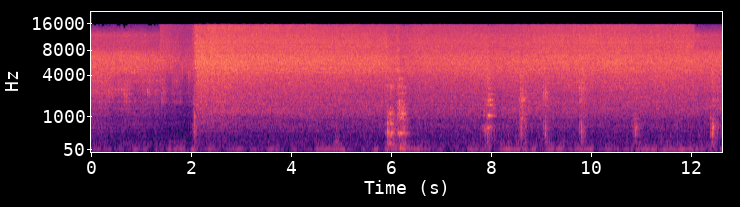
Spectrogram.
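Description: Boiled cauliflower pieces frying in hot oil with chilli powder in a pan. The sizzle jumps louder about two seconds in as they go in, then a spatula knocks against the pan several times while the pieces are stirred.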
